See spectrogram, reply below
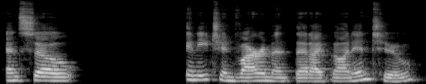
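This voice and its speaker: Low-voiced older woman, reflective and halting. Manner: reflective, many fillers and restarts. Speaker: guest, education researcher. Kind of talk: conversational interview.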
